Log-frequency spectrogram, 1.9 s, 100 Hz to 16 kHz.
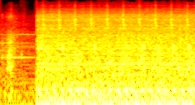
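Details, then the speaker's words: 1996 Chevrolet Suburban, 5.7 Vortec V8, 4L60E, long-standing misfire: cranking for a compression test on a sooted-plug cylinder, even chugging with one lighter stroke, reading 60 psi (later 120 psi after running); low compression. "oh so that's 60 psi in this cylinder it's not ideal definitely want to be a bit more than that"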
